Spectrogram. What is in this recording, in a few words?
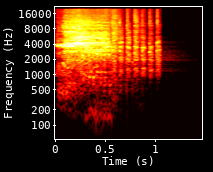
Infested Charger Attack, Enemies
